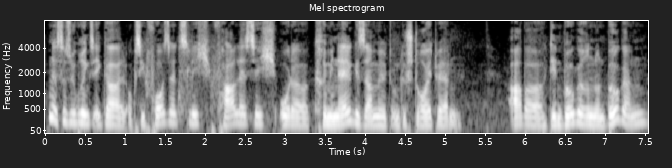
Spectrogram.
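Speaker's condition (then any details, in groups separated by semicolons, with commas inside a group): No condition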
